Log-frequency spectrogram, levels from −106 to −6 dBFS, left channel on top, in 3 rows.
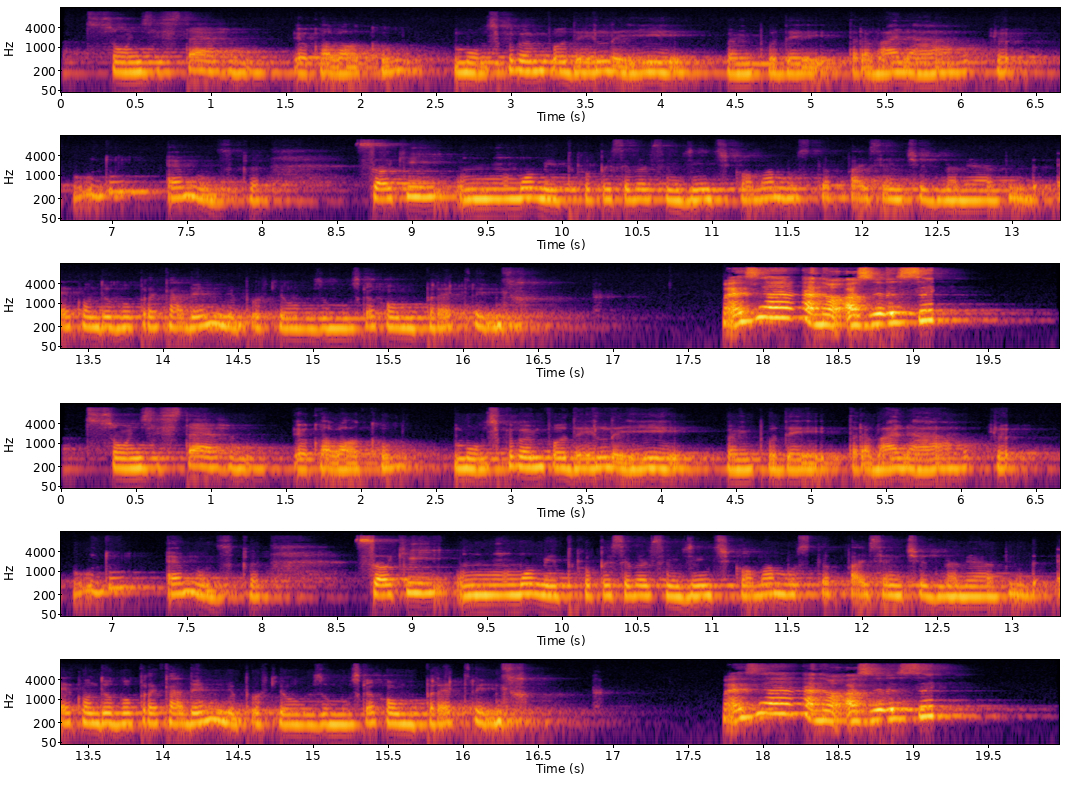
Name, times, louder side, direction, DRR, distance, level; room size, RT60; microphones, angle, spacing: voice 1, 0.2-2.3 2.6-4.2 4.4-6.3 6.7-7.1 7.4-8.3 8.7-16.4, right 1 dB, 45° right, 2.3 m, -27 dB
voice 2, 17.7-19.1, left 4 dB, 65° left, 0.9 m, -18 dB
24.0 x 22.5 x 8.1 m
head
